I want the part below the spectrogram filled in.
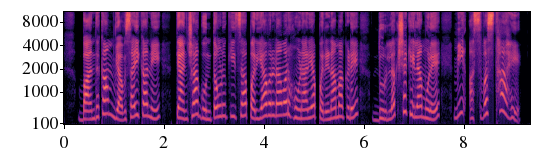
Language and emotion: Marathi, disgusted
